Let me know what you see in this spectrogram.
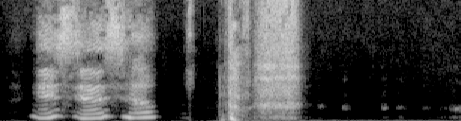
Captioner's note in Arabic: سعال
